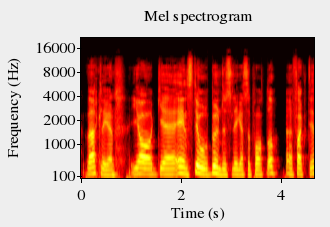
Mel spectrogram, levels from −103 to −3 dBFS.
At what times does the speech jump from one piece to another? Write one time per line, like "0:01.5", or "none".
none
